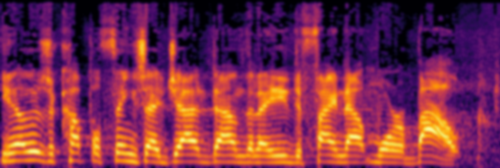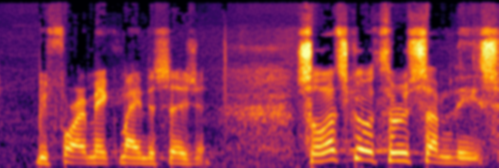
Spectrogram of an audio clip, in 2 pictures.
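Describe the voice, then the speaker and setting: A man talks at a fairly quick pace. His pitch sits fairly high. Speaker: financial advisor. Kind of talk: seminar presentation. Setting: room with live audience. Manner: fast.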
